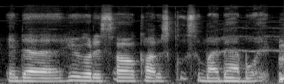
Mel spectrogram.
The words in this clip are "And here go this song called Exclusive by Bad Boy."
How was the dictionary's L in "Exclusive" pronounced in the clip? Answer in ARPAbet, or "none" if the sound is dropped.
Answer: none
